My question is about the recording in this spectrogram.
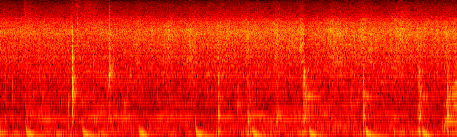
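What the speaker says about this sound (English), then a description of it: "Now we're going to add the pancetta." Pancetta fries in a pan for a Bolognese sauce, a close sizzle broken by repeated rhythmic scrapes of a wooden spoon stirring, with no voices.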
